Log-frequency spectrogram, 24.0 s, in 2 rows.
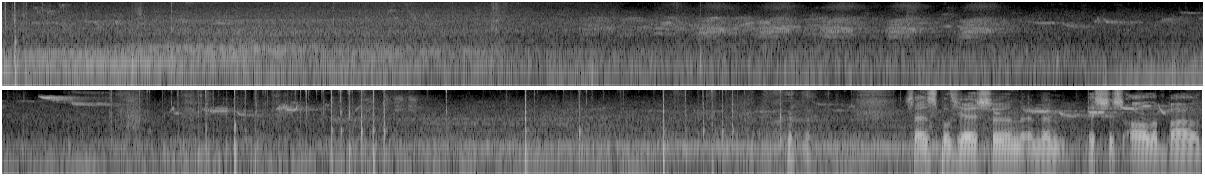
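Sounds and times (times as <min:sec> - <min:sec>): computer keyboard typing: 0:00.0 - 0:00.5, 0:13.1 - 0:20.1
bird calling: 0:05.8 - 0:10.1.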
